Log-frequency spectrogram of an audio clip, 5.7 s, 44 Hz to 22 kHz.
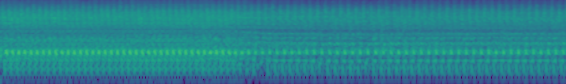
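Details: Craftsman YT 3000 lawn mower running properly with a steady, even thump and no misses or knocks. It needs full choke and a little throttle to start, and some oil is burning off the muffler.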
